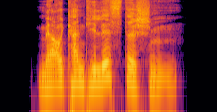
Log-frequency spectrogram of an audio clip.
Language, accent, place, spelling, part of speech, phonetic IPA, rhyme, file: German, Germany, Berlin, merkantilistischem, adjective, [mɛʁkantiˈlɪstɪʃm̩], -ɪstɪʃm̩, De-merkantilistischem.ogg
- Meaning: strong dative masculine/neuter singular of merkantilistisch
